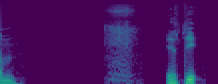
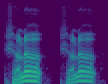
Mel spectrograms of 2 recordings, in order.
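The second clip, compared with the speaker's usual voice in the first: mock angry Biden; 9 semitones higher than usual. Biden impression.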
